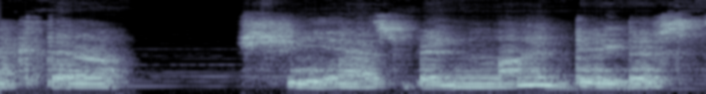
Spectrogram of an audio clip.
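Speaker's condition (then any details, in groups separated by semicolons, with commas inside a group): ALS; needs help getting out of bed and moving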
